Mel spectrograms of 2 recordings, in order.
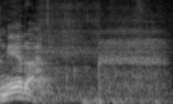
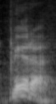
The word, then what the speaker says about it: Mirar: verb look to look miror miror that's pretty much how they pronounce it in French uh they're going to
